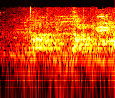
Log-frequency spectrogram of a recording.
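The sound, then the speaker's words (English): A crowd at a high school basketball game at South Dearborn High School roars and cheers in the fourth quarter, a steady broad wash of voices swelling louder twice, with no single voice standing out. “Good crowd assembling here at South Dearborn High School.”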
